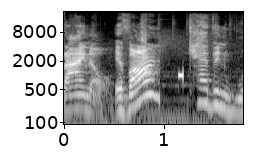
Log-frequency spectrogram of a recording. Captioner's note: beep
